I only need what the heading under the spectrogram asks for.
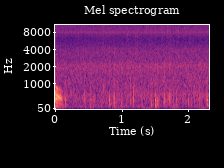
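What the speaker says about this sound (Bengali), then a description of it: "সকালবেলা ঘুম থেকে উঠেই বৃষ্টির রিমঝিম শব্দ" Morning rain falls in a steady, even patter on a surface, a continuous wash of droplets close by with no voices.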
